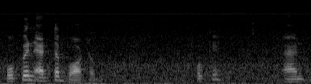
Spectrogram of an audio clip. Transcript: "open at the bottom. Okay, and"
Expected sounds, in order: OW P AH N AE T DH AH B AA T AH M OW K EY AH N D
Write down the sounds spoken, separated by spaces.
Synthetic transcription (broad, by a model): OW P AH N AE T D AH B AA T AH M OW K EY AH N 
